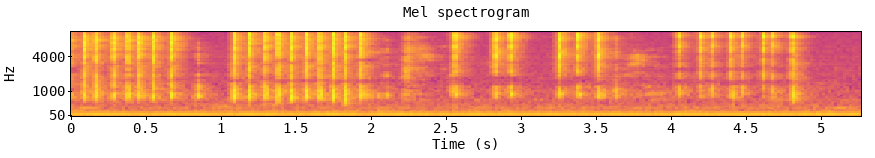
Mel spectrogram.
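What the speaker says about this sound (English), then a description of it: "The clicks on this mouse are quite satisfying and very nice to use" Crisp, snappy button clicks from a Razer Orochi V2 gaming mouse, arriving in quick bursts of several clicks separated by short pauses, close and fairly quiet over a faint steady hum, with no voices.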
